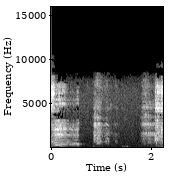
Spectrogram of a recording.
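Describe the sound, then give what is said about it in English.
A person imitates wheezy, asthmatic breathing, like breathing through a straw, to mock the old Mustang V6 engine: three strained, raspy breaths with a whistling edge, separated by short pauses, fairly loud. “It used to be an asthmatic with a breathing through a straw.”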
